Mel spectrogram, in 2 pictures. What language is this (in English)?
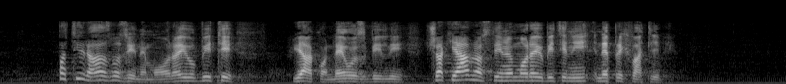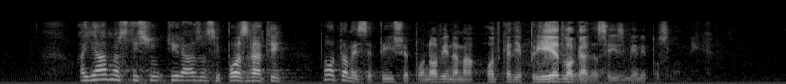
Croatian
